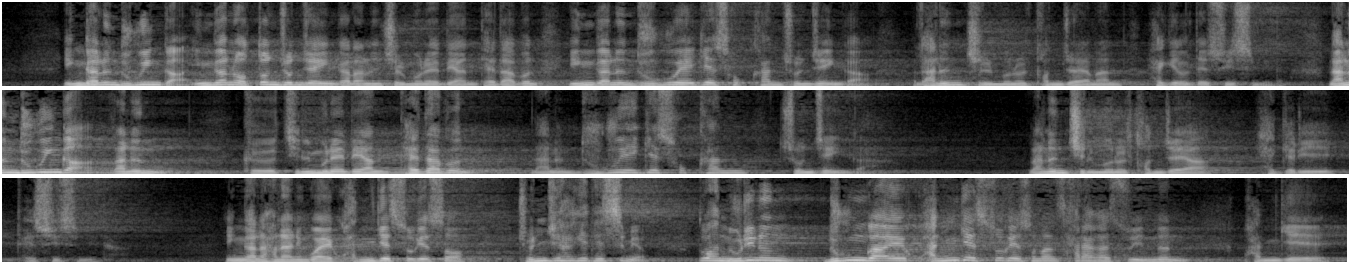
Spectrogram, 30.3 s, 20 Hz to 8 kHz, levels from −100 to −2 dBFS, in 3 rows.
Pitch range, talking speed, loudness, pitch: 120-180 Hz, 290 characters per minute, -35 LUFS, 150 Hz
